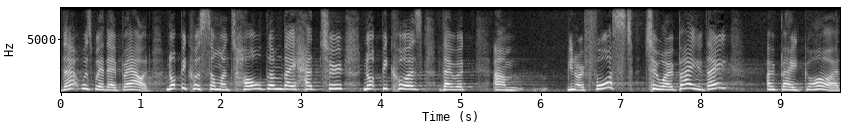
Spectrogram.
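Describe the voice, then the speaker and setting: A woman speaks at a moderate pace. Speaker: church preacher giving a sermon. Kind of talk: sermon to a congregation.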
